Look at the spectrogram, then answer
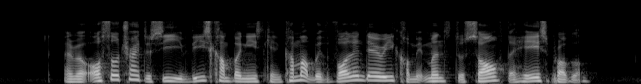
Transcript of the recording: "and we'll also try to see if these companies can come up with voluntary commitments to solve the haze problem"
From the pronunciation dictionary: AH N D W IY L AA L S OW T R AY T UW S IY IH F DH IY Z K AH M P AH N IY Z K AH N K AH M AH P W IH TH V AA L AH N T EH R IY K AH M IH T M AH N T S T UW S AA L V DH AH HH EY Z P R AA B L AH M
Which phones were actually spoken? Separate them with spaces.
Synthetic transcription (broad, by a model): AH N W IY L AA L S OW T R AY T UW S IY IH F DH IY S K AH M P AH N IY S K AH N K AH M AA P W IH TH V AA L AH N T EH R IY K AH M IH T M AH N T S T UW S AA L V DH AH HH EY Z P R AA B L AH M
